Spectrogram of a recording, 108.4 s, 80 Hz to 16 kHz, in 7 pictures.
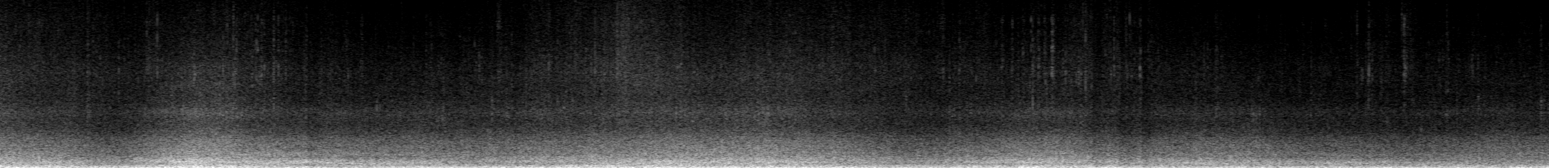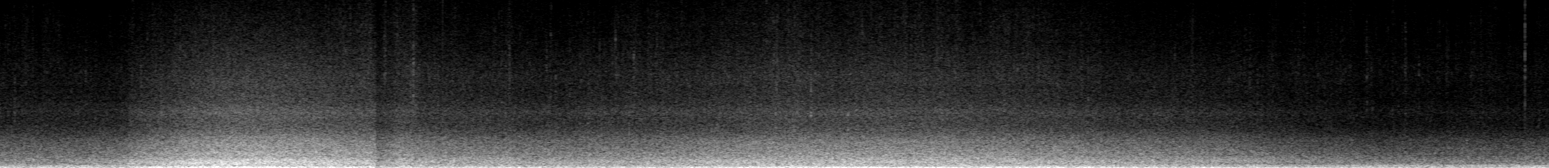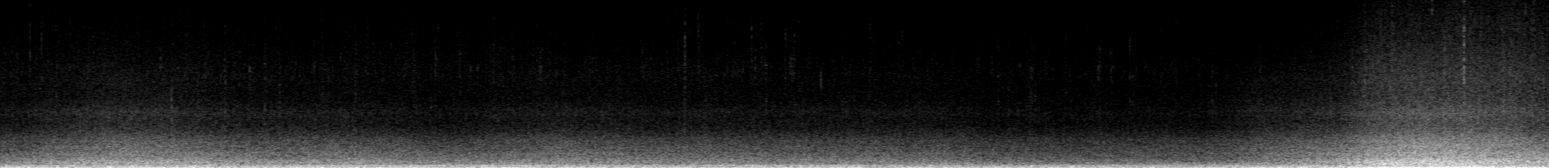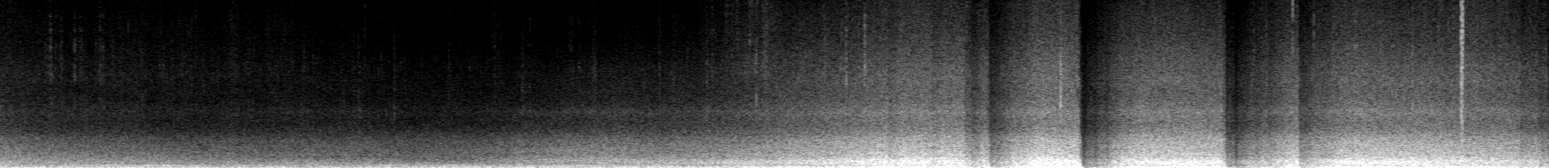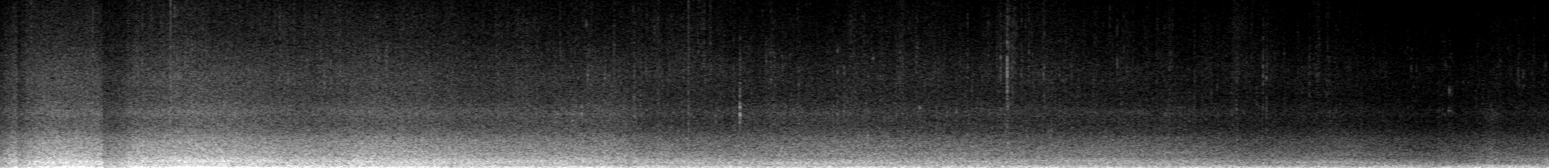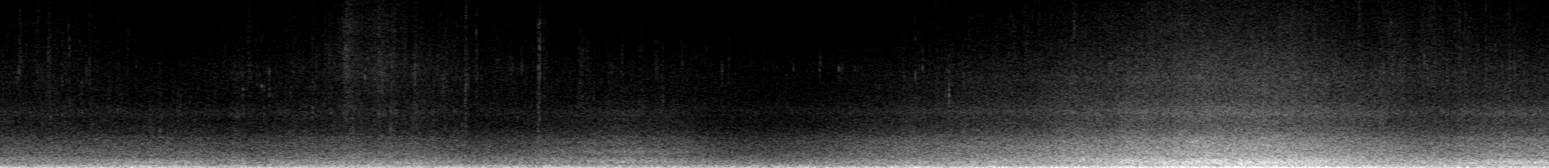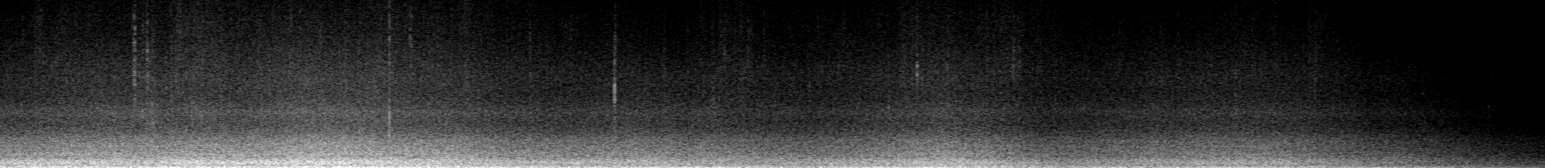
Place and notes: during storm
the city, the country & me: march 7, 2013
